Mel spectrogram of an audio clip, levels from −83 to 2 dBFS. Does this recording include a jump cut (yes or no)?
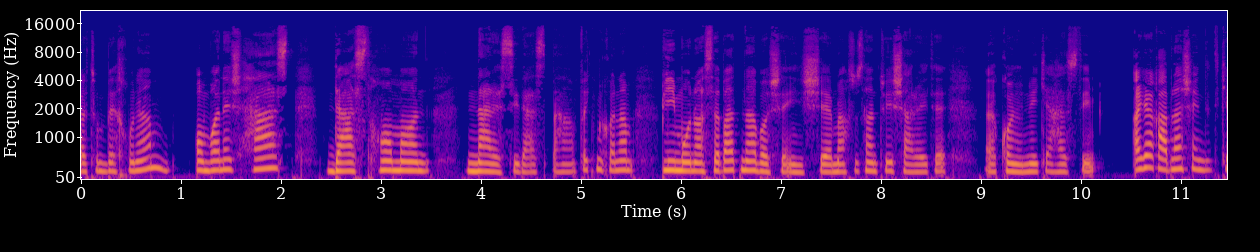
no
